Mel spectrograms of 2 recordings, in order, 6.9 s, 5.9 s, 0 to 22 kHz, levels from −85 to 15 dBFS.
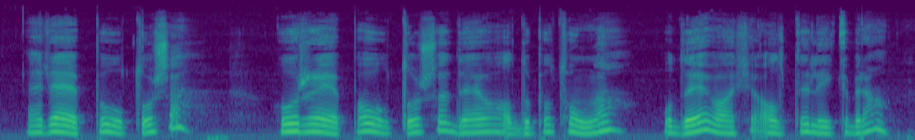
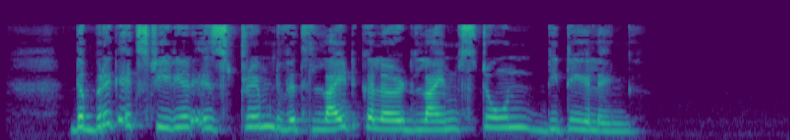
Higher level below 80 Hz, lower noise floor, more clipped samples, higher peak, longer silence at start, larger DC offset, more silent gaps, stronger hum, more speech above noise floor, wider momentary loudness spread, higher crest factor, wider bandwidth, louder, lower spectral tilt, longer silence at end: first, -52 dBFS vs -72 dBFS; second, -45 dBFS vs -75 dBFS; neither; second, -6 dBFS vs -2 dBFS; second, 0.2 s vs 0.55 s; neither; neither; neither; second, 22 dB vs 53 dB; second, 7 LU vs 12 LU; about the same, 18 dB vs 20 dB; first, 16.5 kHz vs 12 kHz; about the same, -23 LUFS vs -21 LUFS; first, -5.5 dB/octave vs -2 dB/octave; second, 0.2 s vs 1.2 s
